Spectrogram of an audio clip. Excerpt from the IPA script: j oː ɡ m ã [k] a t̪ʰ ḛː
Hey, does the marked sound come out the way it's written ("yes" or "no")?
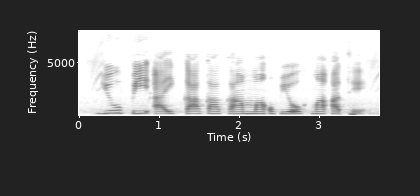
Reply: no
